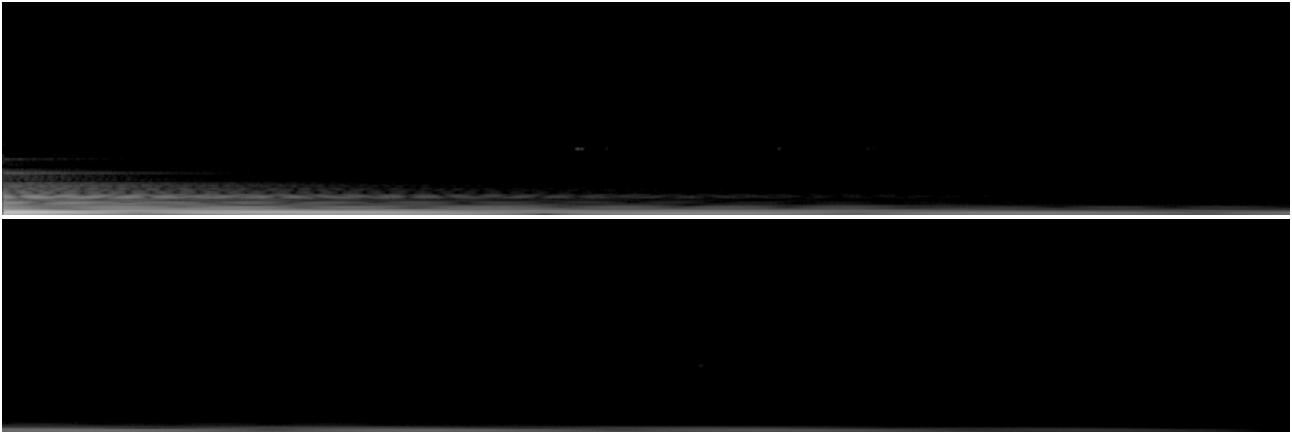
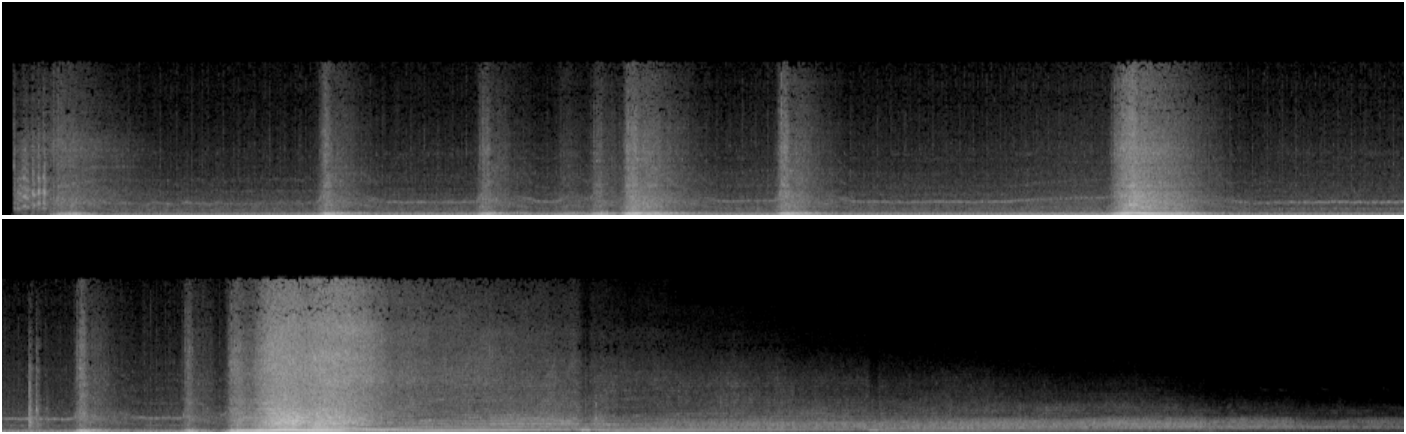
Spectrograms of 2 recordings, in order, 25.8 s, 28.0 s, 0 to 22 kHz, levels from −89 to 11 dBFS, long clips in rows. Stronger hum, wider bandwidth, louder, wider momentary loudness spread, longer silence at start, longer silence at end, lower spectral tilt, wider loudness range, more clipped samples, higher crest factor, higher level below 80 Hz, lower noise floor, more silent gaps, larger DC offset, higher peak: neither; second, 4.6 kHz vs 16 kHz; second, -29 LUFS vs -22 LUFS; about the same, 23 LU vs 22 LU; about the same, 0 s vs 0.1 s; first, 11.2 s vs 0 s; first, -11 dB/octave vs -4 dB/octave; first, 27 LU vs 22 LU; neither; about the same, 24 dB vs 26 dB; second, -68 dBFS vs -50 dBFS; first, -88 dBFS vs -49 dBFS; neither; neither; second, -10 dBFS vs -2 dBFS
